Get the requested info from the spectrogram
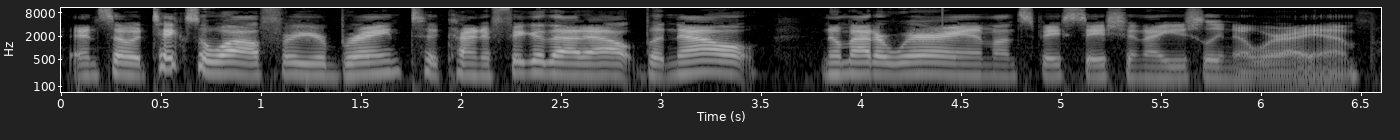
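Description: A woman's voice: medium pitch, steady tone, fast, gravelly, pushed and bright, smooth, no room sound. A woman, around her forties, speaking as an astronaut in an interview, explaining things conversationally into a handheld microphone. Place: inside a space station module.

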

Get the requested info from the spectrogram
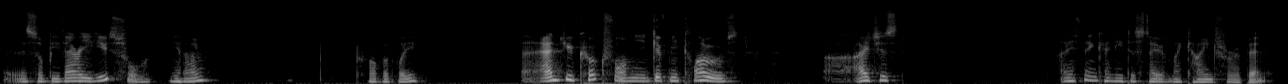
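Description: A man playing a prickly young catboy in an ASMR roleplay, haughty but secretly soft-hearted and stammering when flustered. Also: a little high, animated, unhurried, creaky, pauses often, full character voice. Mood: hesitant, wistful.

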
